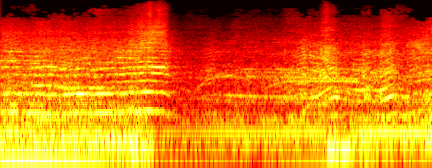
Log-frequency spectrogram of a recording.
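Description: Racing snowmobile engine running at high revs with a steady whine, which drops away abruptly about a second and a half in; an engine then rises again in pitch, getting louder toward the end.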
